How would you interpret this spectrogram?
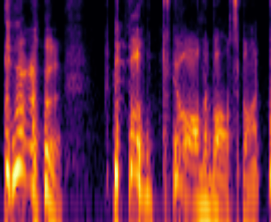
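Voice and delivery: high squeezed words between coughs; coughing voice. Acted. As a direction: croak it out mid-cough. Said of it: "Helm is having a coughing fit".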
